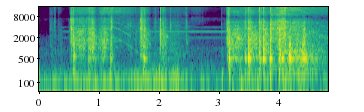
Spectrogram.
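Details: 2014 Dodge Grand Caravan, previously diagnosed as a bad engine: uneven hollow clucks and knocks at quiet idle from the engine bay, found to be a cracked flywheel/flex plate between engine and transmission.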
